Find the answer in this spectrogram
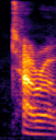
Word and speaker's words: tarot: Oh, you mean taro. She's Portuguese. I don't know why her going is the correct pronunciation of me just saying taro without the t at the end.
